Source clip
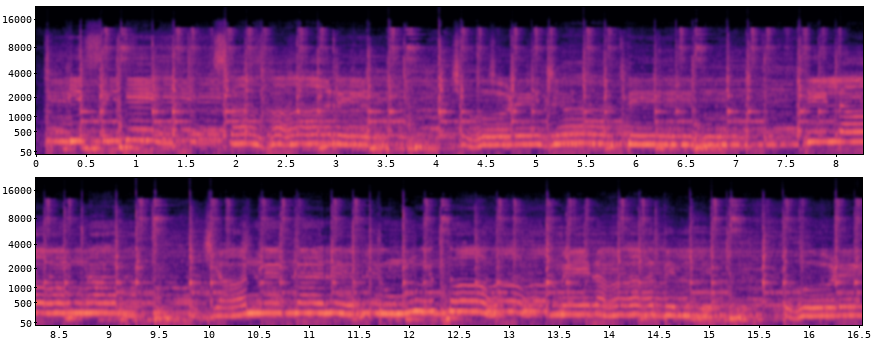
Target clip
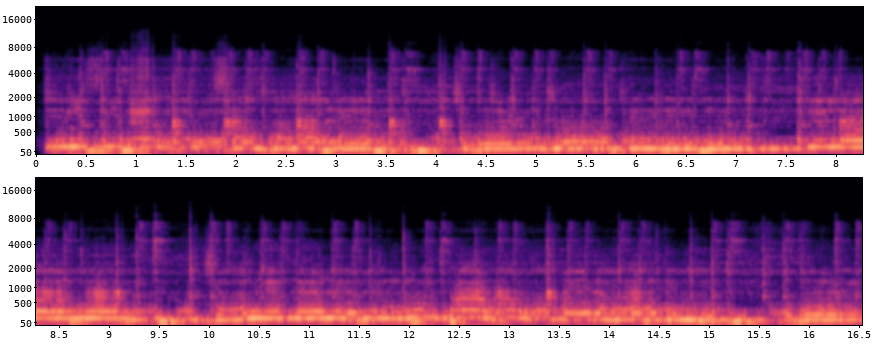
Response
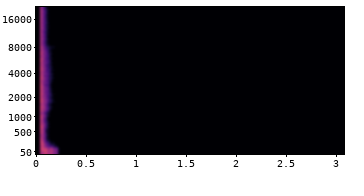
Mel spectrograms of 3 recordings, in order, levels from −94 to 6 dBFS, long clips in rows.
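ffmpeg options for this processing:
-filter_complex "[0:a]afwtdn=0.0355,tiltshelf=frequency=970:gain=-4,aeval=exprs='(tanh(22.4*val(0)+0.7)-tanh(0.7))/22.4':channel_layout=same,acrossover=split=230|960[link_01][link_02][link_03];[link_03]aeval=exprs='0.0251*(abs(mod(val(0)/0.0251+3,4)-2)-1)':channel_layout=same[link_04];[link_01][link_02][link_04]amix=inputs=3:normalize=0,aecho=1:1:16|58:0.398|0.211,asetrate=24750,aresample=44100,atempo=1.7818[link_05];[1:a]atrim=start_sample=2205,asetrate=57330,aresample=44100[link_06];[link_05][link_06]afir=irnorm=-1:irlink=0,adynamicequalizer=threshold=0.00501:dfrequency=1600:dqfactor=0.7:tfrequency=1600:tqfactor=0.7:attack=5:release=100:ratio=0.375:range=2:mode=cutabove:tftype=highshelf,volume=4.5dB"

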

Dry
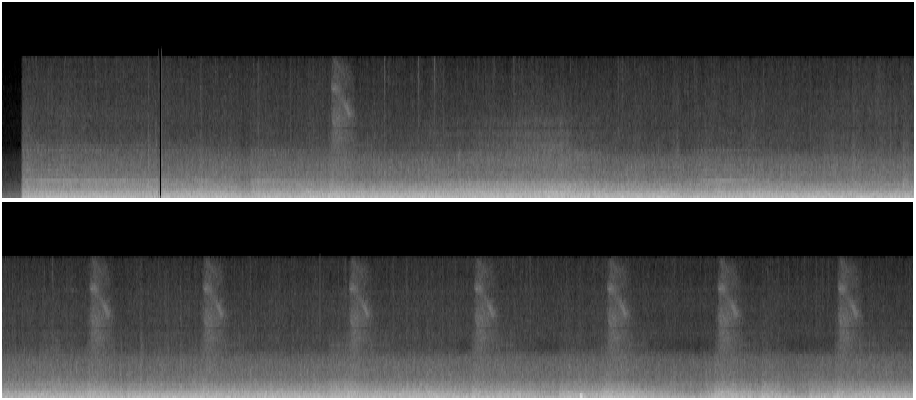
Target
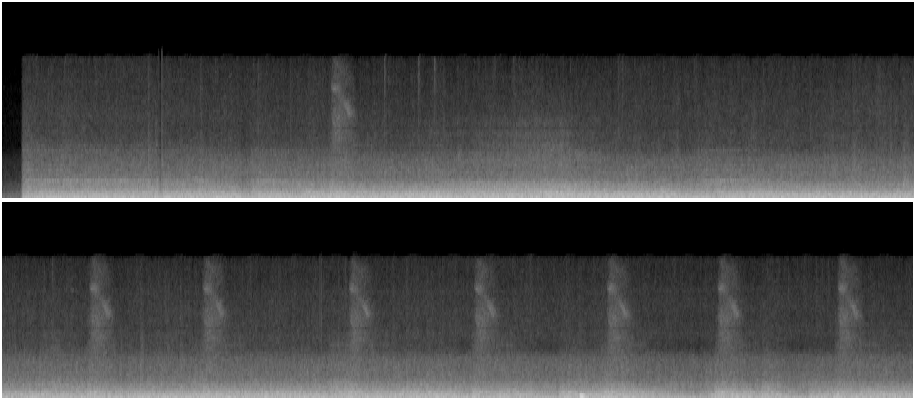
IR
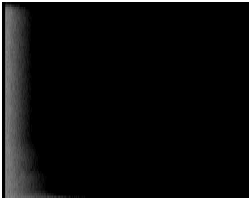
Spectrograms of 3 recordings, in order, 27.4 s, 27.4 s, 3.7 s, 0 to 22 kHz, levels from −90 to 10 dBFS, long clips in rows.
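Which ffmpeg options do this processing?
-filter_complex "[0:a]flanger=delay=18:depth=4:speed=1.7,asplit=2[link_01][link_02];[1:a]atrim=start_sample=2205,lowpass=1300[link_03];[link_02][link_03]afir=irnorm=-1:irlink=0,volume=-18dB[link_04];[link_01][link_04]amix=inputs=2:normalize=0,volume=2.5dB"

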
